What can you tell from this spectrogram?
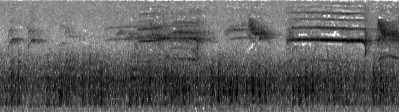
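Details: Baby monkey seeking comfort from its father: short high squeaks and one sustained, flat, harmonic-rich whine near the end, partly masked by a louder mid-pitched background hum and clatter.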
